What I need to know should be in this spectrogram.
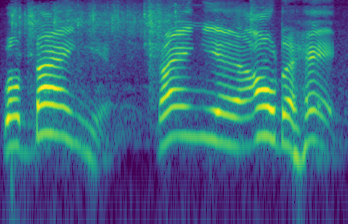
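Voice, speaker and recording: A good-hearted country bumpkin in radio comedy. His high voice has a Southern US accent, full of folksy bluster and stammering, over faint noise. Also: measured pace, pushed and bright, exaggerated voice. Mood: indignant. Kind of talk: radio comedy drama acting.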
